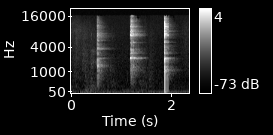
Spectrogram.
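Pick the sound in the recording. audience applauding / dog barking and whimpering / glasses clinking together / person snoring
glasses clinking together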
